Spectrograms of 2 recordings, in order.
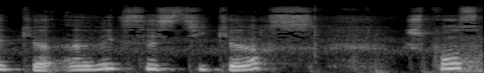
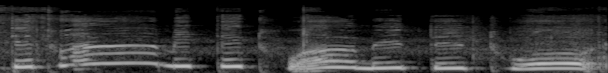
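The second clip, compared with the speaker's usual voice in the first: higher, drawn-out mock scolding; voice telling her off; 6 semitones higher, slower than usual. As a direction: play your own voice pleading for silence. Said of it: "Elle dit".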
